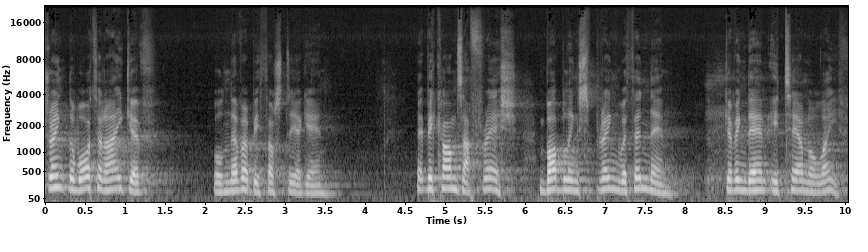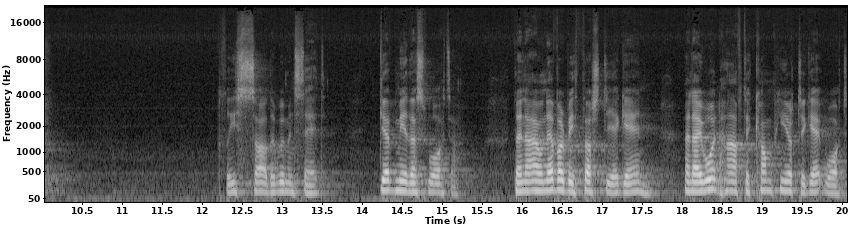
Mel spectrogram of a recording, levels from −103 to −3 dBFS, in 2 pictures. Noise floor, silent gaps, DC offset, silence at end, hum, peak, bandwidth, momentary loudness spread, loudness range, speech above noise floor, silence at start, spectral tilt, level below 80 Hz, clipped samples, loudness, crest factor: -61 dBFS; none; under 0.1%; 0 s; none; -4 dBFS; over 20 kHz; 13 LU; 9 LU; 34 dB; 0 s; -6 dB/octave; -58 dBFS; under 0.1%; -27 LUFS; 24 dB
